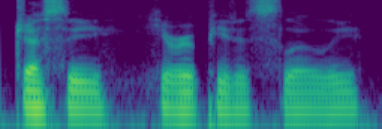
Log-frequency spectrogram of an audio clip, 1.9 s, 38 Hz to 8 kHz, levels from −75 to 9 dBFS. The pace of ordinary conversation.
No: slow, 125 wpm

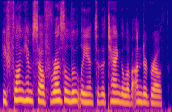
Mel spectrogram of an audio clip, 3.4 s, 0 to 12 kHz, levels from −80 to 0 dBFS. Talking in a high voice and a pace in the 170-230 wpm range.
No: high, 220 Hz; average, 155 wpm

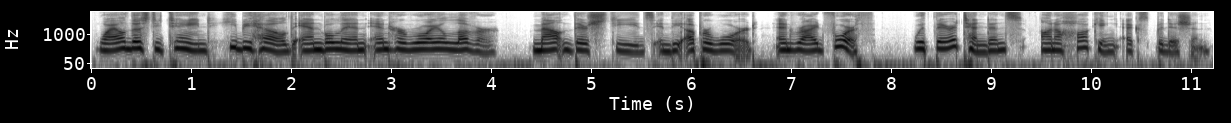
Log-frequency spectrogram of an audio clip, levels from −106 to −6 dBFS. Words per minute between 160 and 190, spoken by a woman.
No: average, 150 wpm; female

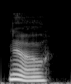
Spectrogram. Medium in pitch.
No: high, 195 Hz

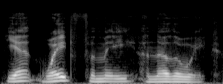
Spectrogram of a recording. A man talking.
Yes: male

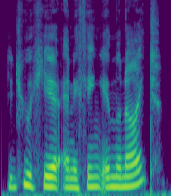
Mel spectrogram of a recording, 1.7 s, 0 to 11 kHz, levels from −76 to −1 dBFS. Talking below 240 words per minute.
No: fast, 245 wpm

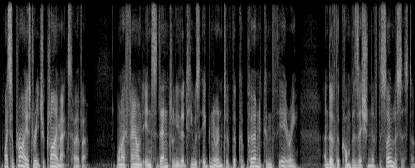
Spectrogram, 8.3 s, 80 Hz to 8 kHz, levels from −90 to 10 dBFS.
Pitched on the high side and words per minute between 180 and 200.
No: low, 130 Hz; average, 190 wpm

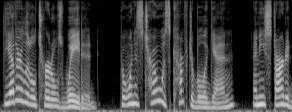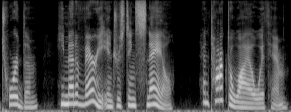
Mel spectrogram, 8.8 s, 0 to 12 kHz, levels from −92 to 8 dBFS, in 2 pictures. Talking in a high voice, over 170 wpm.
Yes: high, 205 Hz; average, 200 wpm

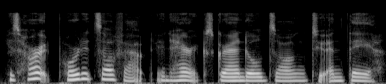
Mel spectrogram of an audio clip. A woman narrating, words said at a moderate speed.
Yes: female; average, 185 wpm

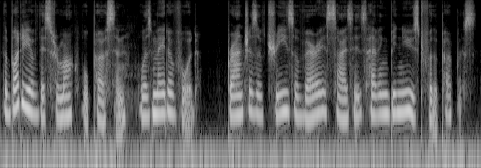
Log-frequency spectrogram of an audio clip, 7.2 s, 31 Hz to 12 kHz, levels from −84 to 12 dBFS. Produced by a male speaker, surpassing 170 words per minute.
No: female; average, 185 wpm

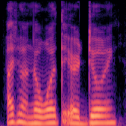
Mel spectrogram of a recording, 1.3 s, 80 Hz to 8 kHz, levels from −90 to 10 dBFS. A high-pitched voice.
No: medium, 155 Hz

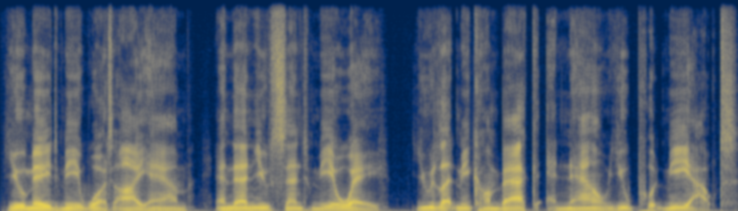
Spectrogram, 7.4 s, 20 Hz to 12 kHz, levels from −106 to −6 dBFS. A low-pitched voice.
Yes: low, 100 Hz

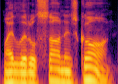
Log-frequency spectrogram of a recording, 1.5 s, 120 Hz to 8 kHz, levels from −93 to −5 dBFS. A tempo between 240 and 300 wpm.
No: fast, 205 wpm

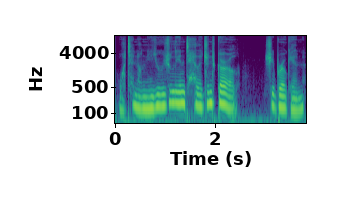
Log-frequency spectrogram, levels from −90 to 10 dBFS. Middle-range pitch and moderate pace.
No: medium, 155 Hz; slow, 125 wpm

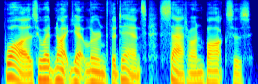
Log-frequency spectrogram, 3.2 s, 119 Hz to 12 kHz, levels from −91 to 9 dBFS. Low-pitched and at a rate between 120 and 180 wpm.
No: low, 120 Hz; fast, 205 wpm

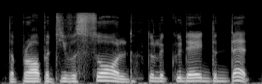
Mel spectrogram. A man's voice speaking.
Yes: male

